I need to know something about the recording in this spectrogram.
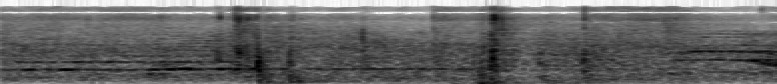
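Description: A hockey stick smacks a puck with sharp cracks.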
